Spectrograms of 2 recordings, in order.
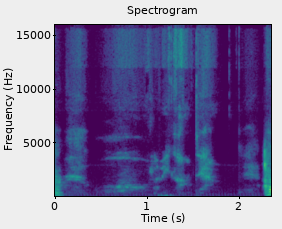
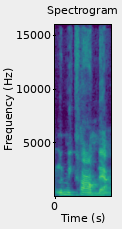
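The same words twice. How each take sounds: First: Slow, breathy whispered calm down. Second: Said in the usual way. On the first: Real, not acted. Host hushing herself after getting too excited, whispering. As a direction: whisper it slowly to yourself.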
